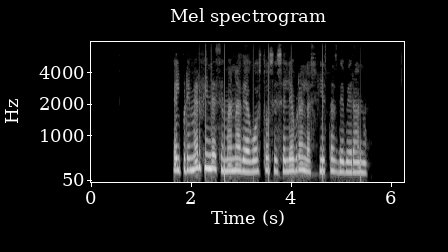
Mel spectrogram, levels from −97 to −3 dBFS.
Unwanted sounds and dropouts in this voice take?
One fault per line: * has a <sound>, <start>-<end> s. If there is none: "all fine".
all fine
